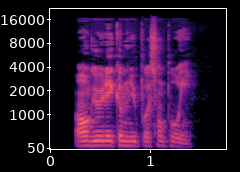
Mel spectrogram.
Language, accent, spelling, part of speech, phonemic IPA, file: French, France, engueuler comme du poisson pourri, verb, /ɑ̃.ɡœ.le kɔm dy pwa.sɔ̃ pu.ʁi/, LL-Q150 (fra)-engueuler comme du poisson pourri.wav
- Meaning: to give (someone) a rollicking, to give (someone) a bollocking, to tear a strip off (someone)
